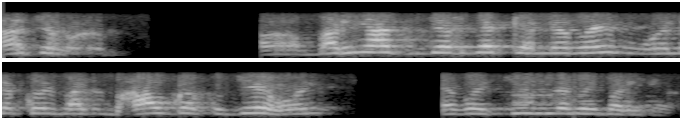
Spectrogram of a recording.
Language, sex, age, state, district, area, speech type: Maithili, male, 60+, Bihar, Samastipur, rural, conversation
